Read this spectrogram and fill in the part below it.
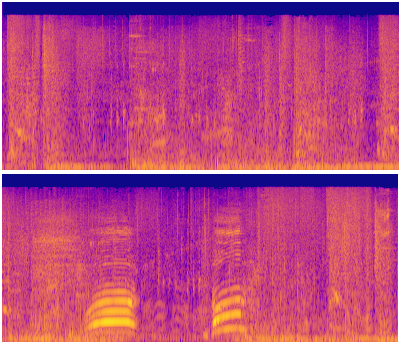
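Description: Explosions burst with deep booms.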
